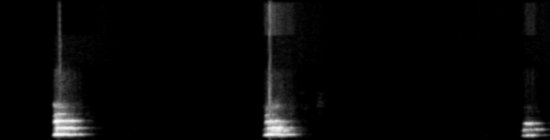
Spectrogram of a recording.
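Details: Four-week-old Cavalier King Charles Spaniel puppies with older dogs in a home pen; three short, clipped yips about two seconds apart, the last one softer, with quiet between.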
